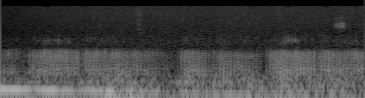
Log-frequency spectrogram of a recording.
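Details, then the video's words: Low continuous rumbling purr of a baby kitten, strongest at the start, with short pauses between breaths at roughly one-and-a-half-second intervals. "Baby Kitten Purring"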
